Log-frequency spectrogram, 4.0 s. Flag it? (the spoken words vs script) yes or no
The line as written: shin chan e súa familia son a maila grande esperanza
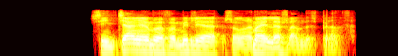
no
